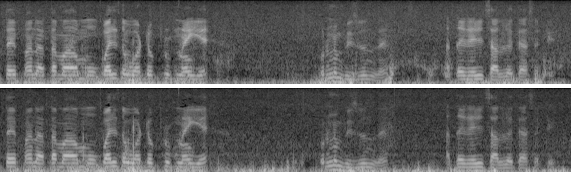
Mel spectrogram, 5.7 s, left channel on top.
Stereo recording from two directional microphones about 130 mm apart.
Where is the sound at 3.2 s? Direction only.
5° right (ahead or behind).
